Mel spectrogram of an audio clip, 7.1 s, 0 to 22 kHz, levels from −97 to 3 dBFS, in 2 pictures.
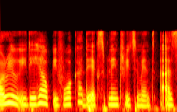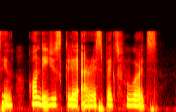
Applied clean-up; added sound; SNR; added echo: none; none; none; none.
